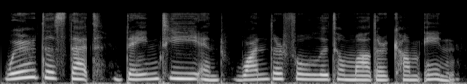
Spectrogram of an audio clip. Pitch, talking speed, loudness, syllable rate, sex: 235 Hz, 130 wpm, -16 LUFS, 3.6 syllables/s, female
